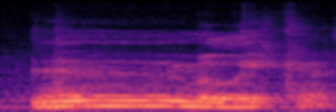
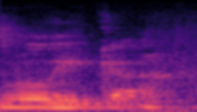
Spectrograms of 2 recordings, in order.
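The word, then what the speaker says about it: N'Mulika: l i k a Malika so that the the first word is always a first letter is always silent you never pronounce that but that's what tribe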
